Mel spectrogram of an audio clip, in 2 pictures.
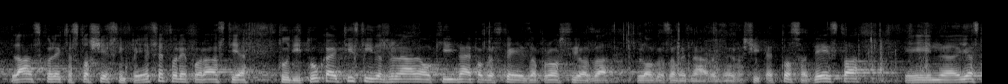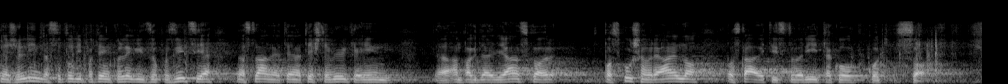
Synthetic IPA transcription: lanskɔleːt̪ɔst̪oʃeːst̪inped̪ɛsɛt̪̚ːoːɾɛjpɔɾaːst̪jɛ | t̪ud̪it̪ukajt̪ist̪iɣd̪ɛʒawljaːnɔwkʰinajpɔɡɔst̪ɛjzapɾoːsijɔza | loːɡɔzamɛd̪na̰ːɾɔd̪nɛzaʃt͡ʃiːt̪ɛt̪oːsɔd̪ɛjst̪ʋa | injəst̪nɛʒɛlimd̪asɔt̪uːd̪ipɔt̪emkɔleːɡizɔpoziːt̪sijɛnaslaːnjɛt̪ɛnat̪eːʃt̪ɛʋilkɛin | ampakd̪ad̪ɛjanskɔpɔskuːʃamɾɛaːlnɔpɔst̪aːʋit̪ist̪ʋaɾit̪akokɔt̪sɔ̰

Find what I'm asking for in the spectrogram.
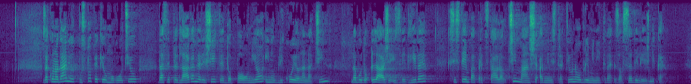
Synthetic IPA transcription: zakɔnɔd̪aːjnipɔst̪oːpɛkjɛɔmɔɡoːt͡ʃiw | d̪asɛpɾɛd̪laːɡanɛɾɛʃit̪ʋɛd̪ɔpɔwnijɔʔinɔblikuːjɛjɔnanat͡ʃin | d̪aboːd̪ɔlaːʒjɛʔizʋɛd̪liːʋɛ | sist̪eːmpapɾɛt̪st̪aːwla̰wt͡ʃimːanʃɛʔad̪minist̪ɾat̪iwnɛɔbɾɛmɛnit̪ʋɛzawsɛd̪ɛleːʒnikɛ

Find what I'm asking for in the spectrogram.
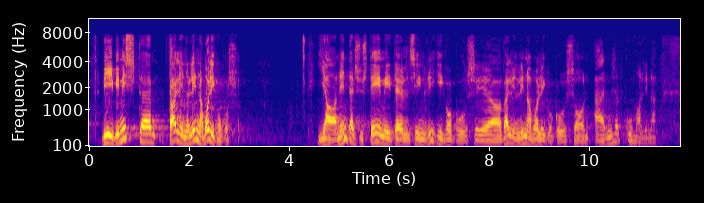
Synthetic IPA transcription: viːbimist̪t̪ɑlʲːinːɑlinːɑvo̞lʲikoɡ̥us | jɑne̞nd̪̥e̞lsyst̪e̞ːmid̪̥e̞lsiːnriːɡ̥iko̞ɡ̥usjɑt̪ɑlʲːinɑlinːɑvo̞lʲikoɡ̥uso̞næːrmise̞lt̪̚kumːɑ̰line̞̰

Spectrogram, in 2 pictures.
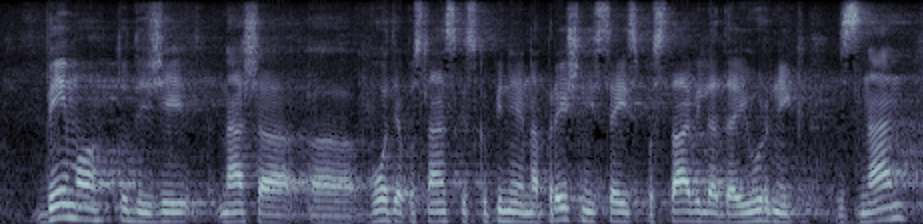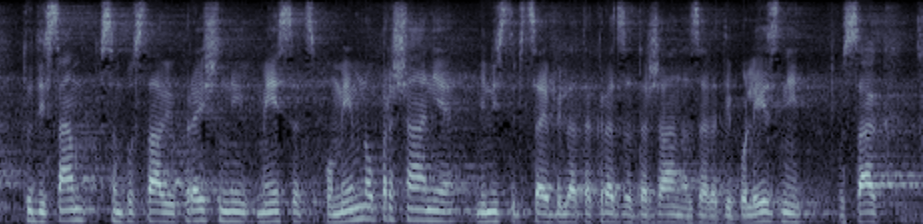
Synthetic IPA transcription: ʋeːmɔt̪uːd̪iʒenaːʃa | ʋoːd̪japɔslaːnskɛskupiːnɛjɛnapɾɛjʃnisɛjispɔst̪aːʋilad̪ajɛuɾnik | znan | t̪uːd̪isamsəmpɔst̪aːʋiwpɾɛjʃnimeːsɛt̪spɔmẽmbnɔwpɾaʃaːnjɛminiːst̪ɾit̪sajɛbilat̪akɾat̪zad̪əɾʒaːnazaɾad̪ibɔleːzni | usak

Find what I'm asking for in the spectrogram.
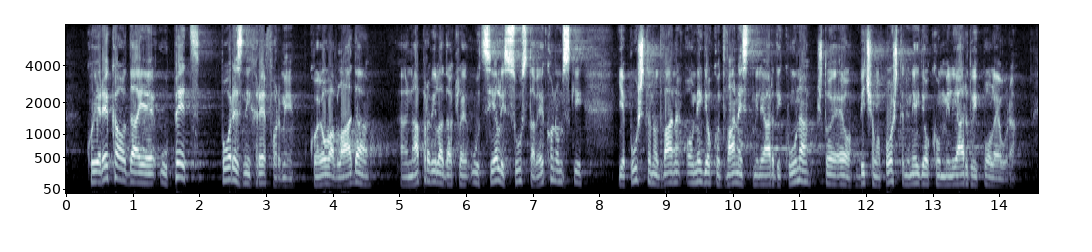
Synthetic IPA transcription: ko̞jije̞ɾe̞kaod̪aje̞ʔupe̞ːt̪ | po̞ɾe̞znixɾe̞fo̞ɾmiko̞jeo̞ʋaʋlˠaːd̪a | napɾaʋilˠad̪akle̞ʔut̪sje̞lisuːst̪aʋe̞ko̞no̞mski | je̞puʃt̪e̞noaneɡd̪jeo̞ko̞d̪ʋaːnaest̪miliaɾd̪ikuːnaʃt̪o̞jeeʋo̞bit̪t͡ɕe̞mopo̞ʃt̪e̞nine̞ɡd̪jeo̞ko̞milijaɾd̪uipo̞ːle̞uɾa̰

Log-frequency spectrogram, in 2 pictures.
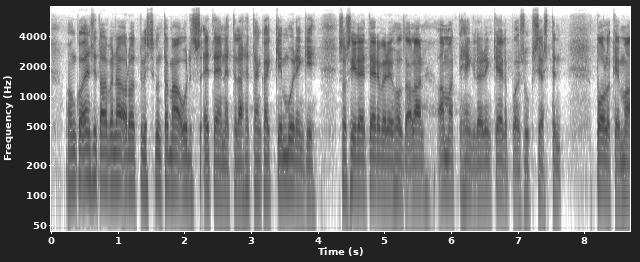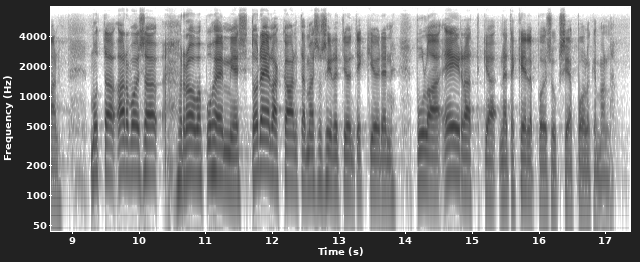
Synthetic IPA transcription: ʔo̰ŋkoensit̪ɑlʋenɑodot̪ːiʋisːɑkunt̪æmæuːdist̪u̥sʔet̪eˑnːˑet̪ːælæhɾet̪æːŋkɑikːeːmmuideŋkisosiɑljt̪erʋeˑyɾeuholt̪ɑɑlɑnɑmːɑt̪ːiheŋkiløˑiɾeŋkelpoisuːksiɑsi̥t̪ːenpolkemɑːnmut̪ːɑɑrʋoˑisɑroˑuʋɑpuhemːiest̪odelːˑɑkɑːnt̪æmæsosiɑlit̪yønt̪ekiøidenpulɑʔeˑirɑt̪keɑnæˑit̪ækelpoisuːksiɑpolkemɑlːɑ

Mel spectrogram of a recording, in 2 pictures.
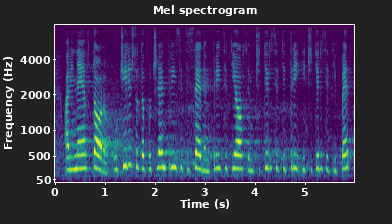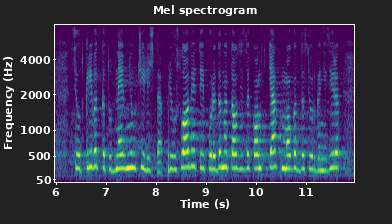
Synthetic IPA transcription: ɐlinɛːft̪ɔɾəʔʊt͡ʃiliʃt̪ət̪əpot͡ʃlɛnt̪ɾijsɛt̪isɛd̪ɛmt̪ɾiːsɛt̪iɔsɛmt͡ʃɛ̥t̪iɾɛsɛt̪it̪ɾiʔit͡ʃɛt̪iɾɛsɛt̪ipɛt̪ | sɛot̪kɾivət̪kɐt̪ɔd̪nɛvniʊt͡ʃiliʃt̪əpɾiʊslˠɔviɛt̪əipoɾɛd̪ɤnɐt̪ɔzizɐkɔnftʲaxmɔɡəd̪d̪ɐsɛoɾɡɐniziɾət̪

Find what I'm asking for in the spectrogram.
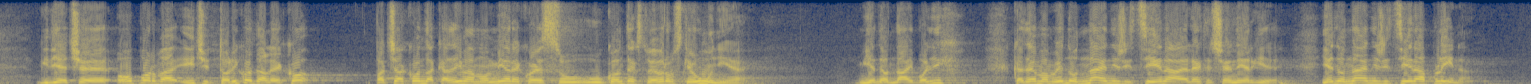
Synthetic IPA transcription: ɡd̪je̞t͡ɕe̞o̞po̞ɾbaʔit͡ɕit̪o̞liko̞d̪ale̞ko̞ | pat͡ʃako̞nd̪akad̪aimamo̞mje̞ɾe̞ko̞je̞suuko̞nt̪e̞kst̪ue̞vɾo̞pske̞uːnḭjḛ | jed̪neo̞d̪naːjbo̞ʎixkad̪aimamojed̪nuod̪naːjniʒit̪sje̞ːnaele̞k̚t̪ɾit͡ʃneːne̞ɾɡije̞̰jed̪neo̞d̪naːjniʒiht̪sje̞ːnapliːna̰

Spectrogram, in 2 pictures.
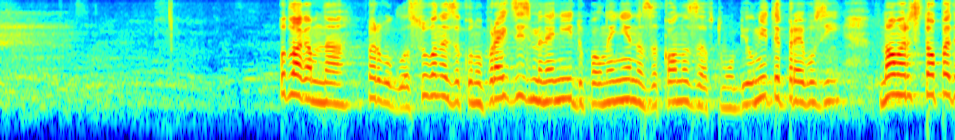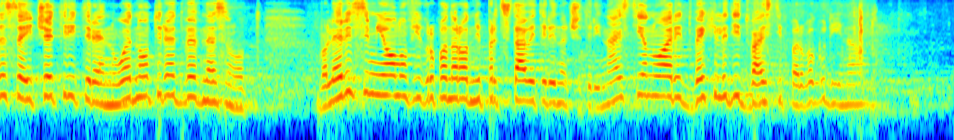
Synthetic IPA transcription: pod̪lˠaɡəmnɐpɤɾvoɡlˠɐsuvɐnɛzɐkonopɾoɛk̚t̪zɐizmɛnɛniɛid̪opɐlˠnɛniɛnɐzɐkɔnəzɐːft̪omobilˠnit̪ɛpɾɛvozi | nɔmɛɾst̪ɔpɛd̪ɛsɛit͡ʃɛt̪iɾit̪iɾɛnoɛd̪nɔt̪iɾɛd̪vɛvnɛsɛnot̪ | vɐlɛɾisimiɔnofiɡɾupənɐɾɔd̪nipɾɛt̪st̪avit̪ɛlinɐt͡ʃɛt̪iɾinajst̪ijɐnuaɾid̪vɛxilʲɐd̪iːd̪vajsɛ̥t̪ipɤɾvəɡod̪inə

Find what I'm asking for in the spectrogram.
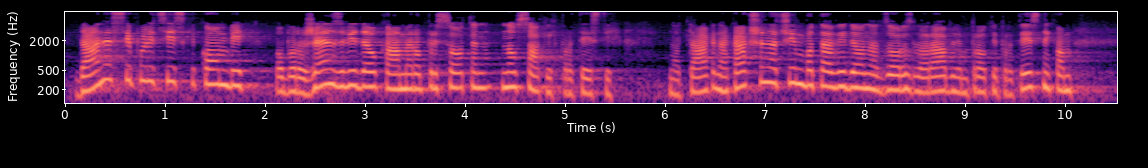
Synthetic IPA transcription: d̪aːnɛsjɛpɔlit̪sijskikoːmbiɔbɾɔʒɛnzʋid̪ɛɔkaːmɛɾɔpɾisoːt̪ənːawsaːkixpɾɔt̪eːst̪ix | nt̪anakaːkʃənːat͡ʃinbot̪aːʋiːd̪ɛɔnad̪zɔːɾzlɔɾaːblʲjɛnpɾoːt̪ipɾɔt̪eːst̪nikɔm

